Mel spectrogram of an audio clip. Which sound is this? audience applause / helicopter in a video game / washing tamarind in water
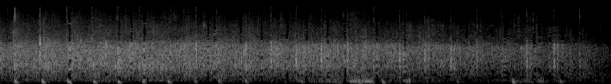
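audience applause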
